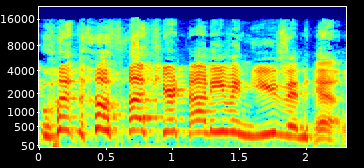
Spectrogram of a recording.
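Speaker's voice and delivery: high, loud, half-laughing disbelief; exasperated outburst. Retold or imitated. Telling of dad's unused container, exasperated and laughing. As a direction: blurt it out in amused exasperation. Retelling exasperated reaction to dad.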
